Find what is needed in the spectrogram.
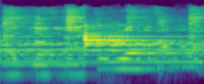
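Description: Instrumental chầu văn ritual music: sustained pitched notes with a few sharp metal percussion strikes that ring on like a bell, one of them about a second in.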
